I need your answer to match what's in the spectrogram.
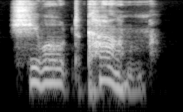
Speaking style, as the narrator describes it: whisper

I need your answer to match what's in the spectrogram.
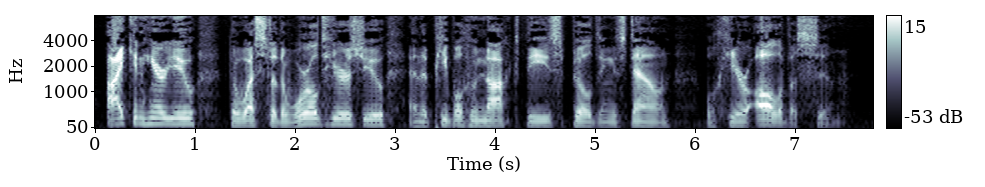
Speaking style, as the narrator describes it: he shouted

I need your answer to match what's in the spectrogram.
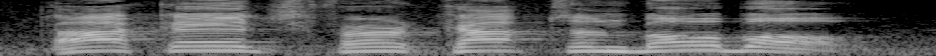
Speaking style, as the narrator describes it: From the pier, a voice called out

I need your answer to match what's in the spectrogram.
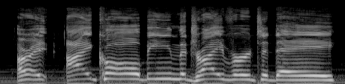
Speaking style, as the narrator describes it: shouted Neil

